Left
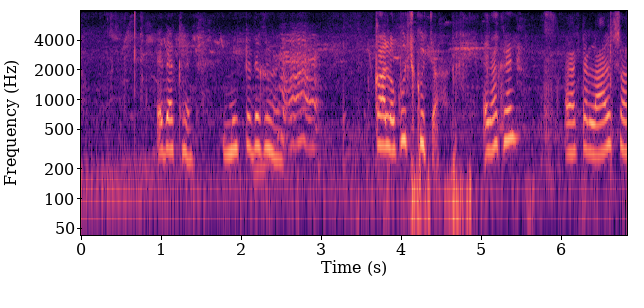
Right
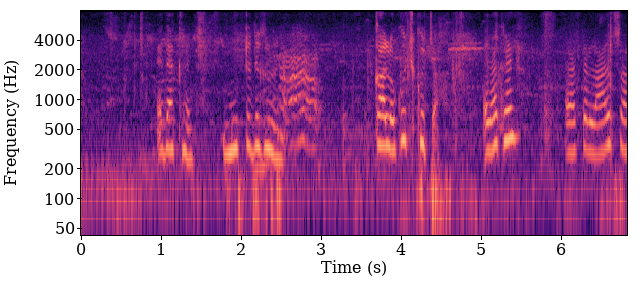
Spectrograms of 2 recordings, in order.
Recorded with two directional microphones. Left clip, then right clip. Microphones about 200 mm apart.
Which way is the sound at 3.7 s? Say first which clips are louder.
Left 1 dB; centre (ahead or behind).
